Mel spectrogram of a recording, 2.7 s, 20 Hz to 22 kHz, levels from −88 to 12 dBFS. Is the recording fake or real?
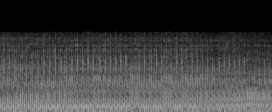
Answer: real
